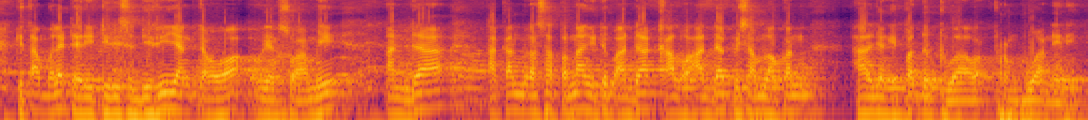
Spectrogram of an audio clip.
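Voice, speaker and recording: The speech moves at a very fast pace with very even loudness. Noticeable background noise and audible room echo fill the recording. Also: man, medium pitch for a man. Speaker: Islamic preacher. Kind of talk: religious study talk. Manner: animated.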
